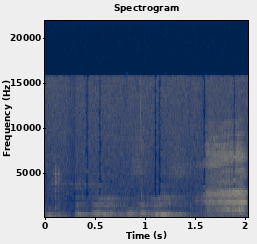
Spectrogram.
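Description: Faint, indistinct speech, getting a little louder toward the end.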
